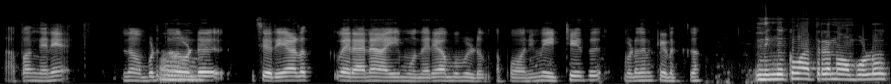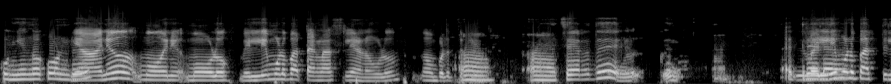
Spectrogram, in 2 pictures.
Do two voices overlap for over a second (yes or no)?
no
